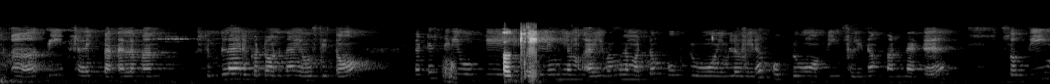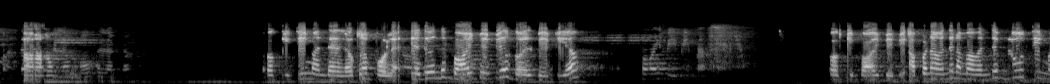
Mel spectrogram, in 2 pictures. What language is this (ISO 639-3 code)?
tam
